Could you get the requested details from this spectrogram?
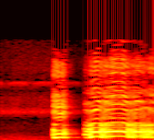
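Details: A village rooster in Nepal crows: a short harsh opening note, a brief break, then a long, loud, strained drawn-out note that runs to the end.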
